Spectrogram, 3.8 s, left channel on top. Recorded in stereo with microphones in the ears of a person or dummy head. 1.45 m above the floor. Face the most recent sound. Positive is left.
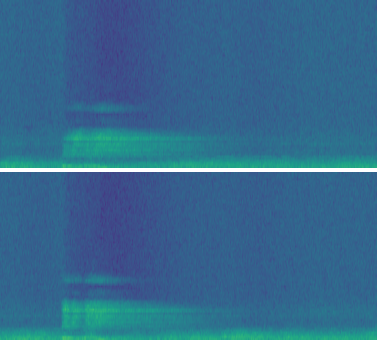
turn(degrees=-80)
